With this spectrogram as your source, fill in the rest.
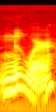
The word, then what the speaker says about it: Neewer: newer I got confirmation that is how you pronounce it newer I always thought newer was the right way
